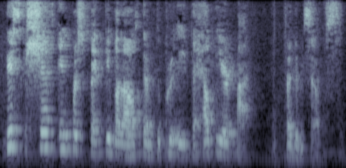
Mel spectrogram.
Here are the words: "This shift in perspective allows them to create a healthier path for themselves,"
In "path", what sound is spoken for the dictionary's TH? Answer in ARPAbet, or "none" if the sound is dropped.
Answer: T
